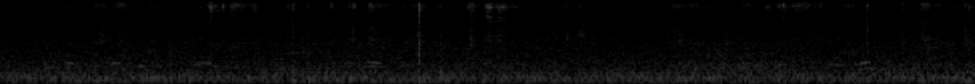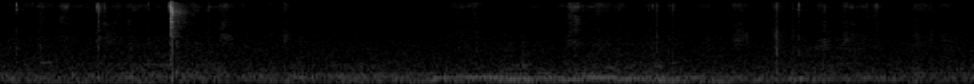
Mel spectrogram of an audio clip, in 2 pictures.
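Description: Faint scattered clicks and rustles of a wooden tatting shuttle and thread being worked by hand, forming beaded chains on nylon line, with one sharper click about eight and a half seconds in.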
